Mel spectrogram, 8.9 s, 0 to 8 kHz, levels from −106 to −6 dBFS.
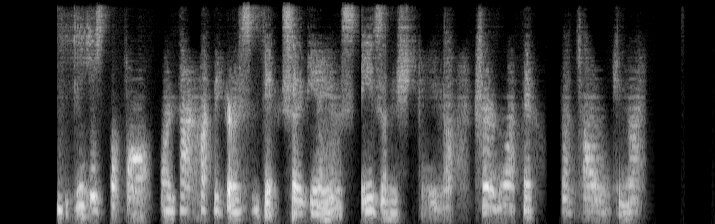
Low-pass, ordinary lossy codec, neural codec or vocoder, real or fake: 7.2 kHz; Opus, 64 kbps; codec, 44.1 kHz, 0.9 kbps, DAC; fake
